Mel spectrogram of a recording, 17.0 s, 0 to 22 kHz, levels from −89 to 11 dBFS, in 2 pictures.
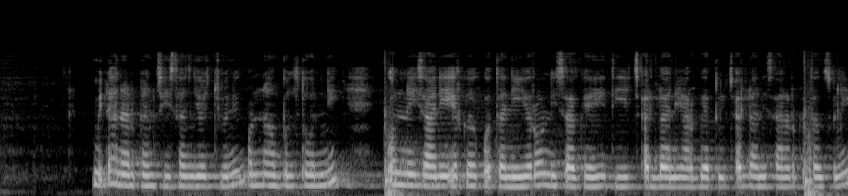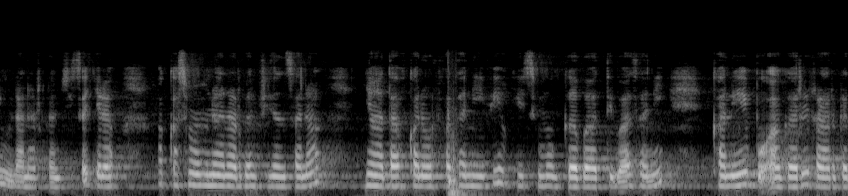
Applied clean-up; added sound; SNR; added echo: none; Knock; 14 dB; reverberation time 1.2 s.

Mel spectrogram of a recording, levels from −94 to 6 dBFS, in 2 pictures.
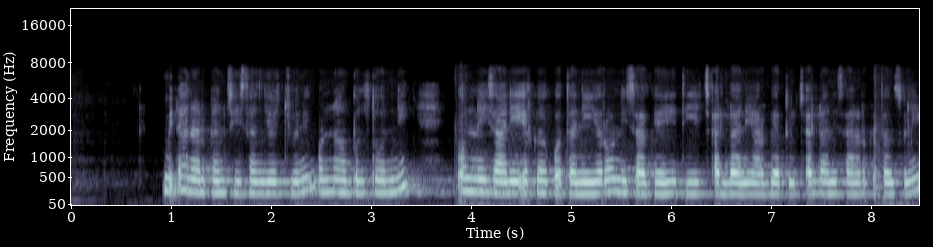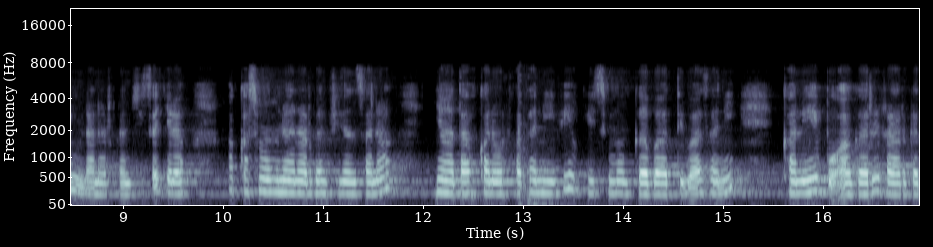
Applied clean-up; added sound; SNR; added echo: neural separator model SepFormer DNS4.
